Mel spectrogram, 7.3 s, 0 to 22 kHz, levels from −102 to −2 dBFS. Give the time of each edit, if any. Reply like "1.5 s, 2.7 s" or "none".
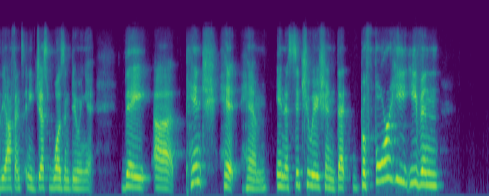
4.1 s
